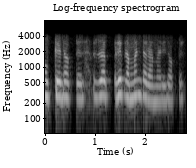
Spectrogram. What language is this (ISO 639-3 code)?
tel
